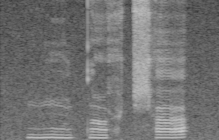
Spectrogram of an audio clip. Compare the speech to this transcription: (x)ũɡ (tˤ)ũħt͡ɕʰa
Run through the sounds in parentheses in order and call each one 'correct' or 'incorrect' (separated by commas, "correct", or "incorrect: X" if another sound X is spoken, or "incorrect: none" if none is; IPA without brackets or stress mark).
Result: incorrect: ŋ, correct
